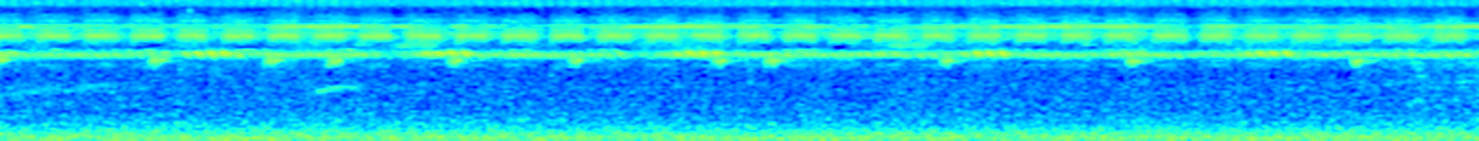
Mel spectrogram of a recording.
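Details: Dense cricket chorus: shrill unbroken trills over a rapid pulsing beat, with brief chirps popping in irregularly and a soft background hiss of other insects.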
